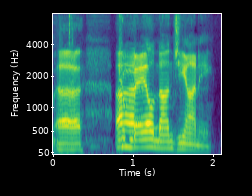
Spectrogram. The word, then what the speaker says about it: Kumail Nanjiani: and I'm looking at Kunal Najani. I can never say his name. – Kumail Nanjiani. – That's the guy.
